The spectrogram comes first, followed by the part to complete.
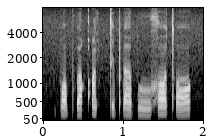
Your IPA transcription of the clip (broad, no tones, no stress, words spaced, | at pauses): pɔpʼuqʼɔ̃ tːipʼɐːpuːxɔː tʼɔ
